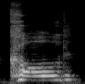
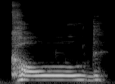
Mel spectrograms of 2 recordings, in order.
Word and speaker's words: cold: Now, cold, code. Cold. Very tough. It's not easy. If you have a difficult time with the L, it is tough, but get the L.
